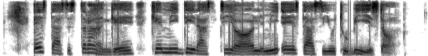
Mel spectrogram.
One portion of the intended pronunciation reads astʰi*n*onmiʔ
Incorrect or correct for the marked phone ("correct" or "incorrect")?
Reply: incorrect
